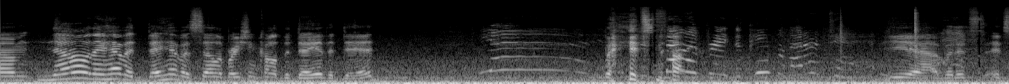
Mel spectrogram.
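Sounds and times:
car rumble inside cabin: 0:00.0 - 0:10.0.

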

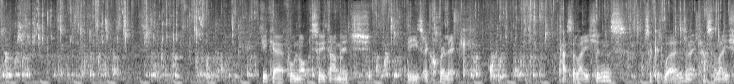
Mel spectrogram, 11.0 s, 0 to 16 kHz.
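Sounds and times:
tap water running into sink: 0:00.0 - 0:11.0
toothbrush scrubbing plastic: 0:00.0 - 0:11.0.

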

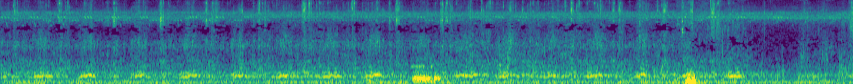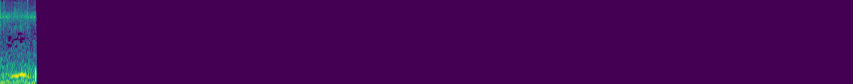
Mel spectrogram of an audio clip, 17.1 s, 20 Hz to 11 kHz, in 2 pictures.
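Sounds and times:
dove cooing: 0:00.0 - 0:08.9
faint high-pitched drone: 0:00.0 - 0:08.9.

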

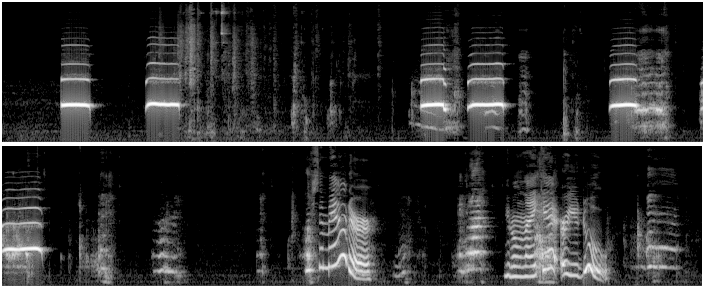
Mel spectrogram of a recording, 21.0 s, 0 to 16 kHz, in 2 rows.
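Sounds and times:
dog whining and howling: 0:06.1 - 0:08.0, 0:09.1 - 0:12.2, 0:16.4 - 0:17.9, 0:20.0 - 0:20.8.

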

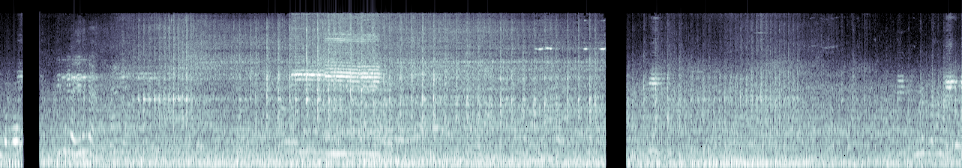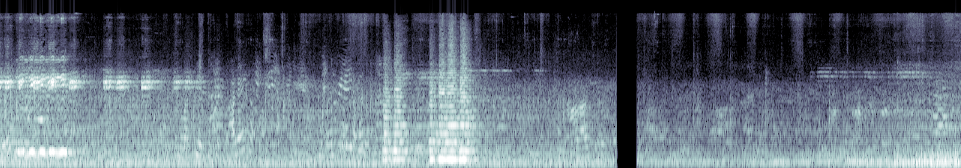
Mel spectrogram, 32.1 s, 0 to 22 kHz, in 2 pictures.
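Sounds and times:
motorcycles running: 0:00.8 - 0:26.2, 0:27.0 - 0:32.0.

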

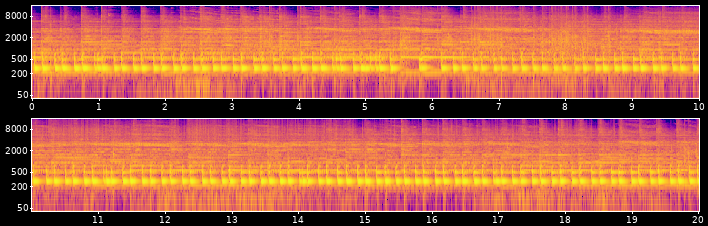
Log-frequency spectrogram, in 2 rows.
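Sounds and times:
drum and gongs beaten fast: 0:00.0 - 0:20.0.

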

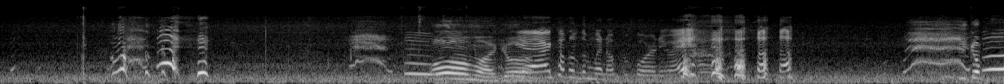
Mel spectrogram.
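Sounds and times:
wind and surf hiss: 0:00.0 - 0:10.0.

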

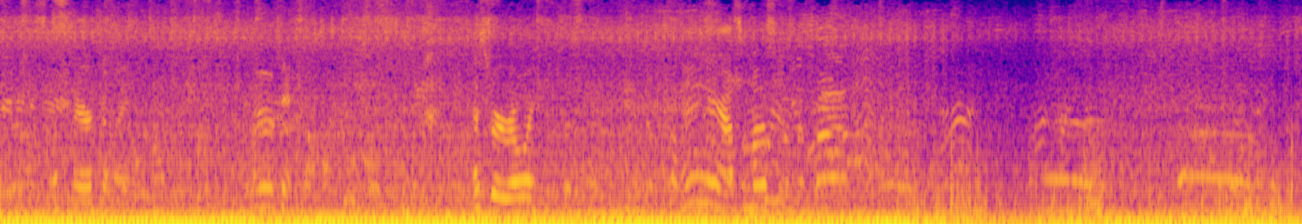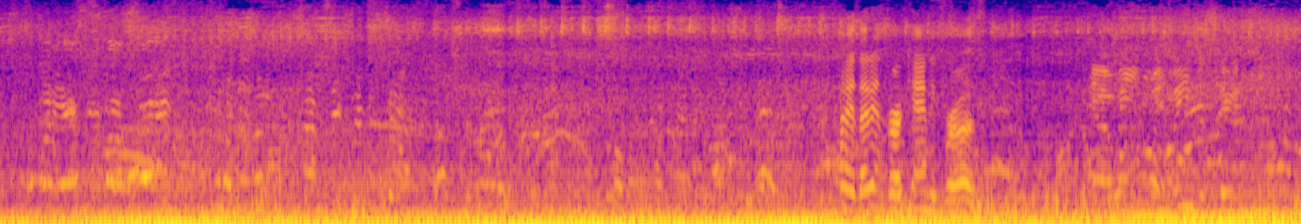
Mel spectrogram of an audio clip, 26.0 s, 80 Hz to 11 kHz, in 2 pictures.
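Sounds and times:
onlookers chatting and calling out: 0:00.0 - 0:26.0
vehicle engines humming: 0:00.0 - 0:26.0.

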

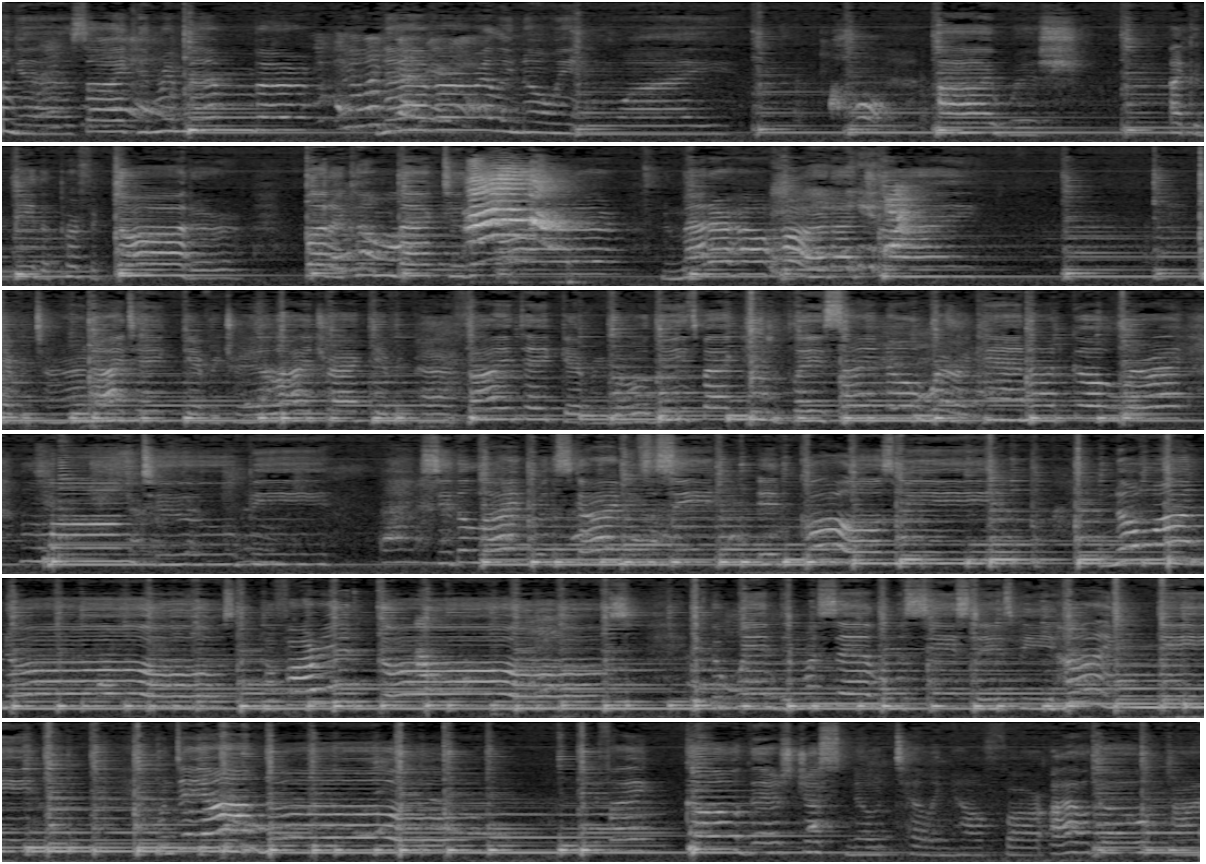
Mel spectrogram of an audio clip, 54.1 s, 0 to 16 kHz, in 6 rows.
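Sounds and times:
woman singing: 0:00.0 - 0:16.6, 0:17.7 - 0:54.0
ukulele strumming chords: 0:00.0 - 0:52.2, 0:52.9 - 0:54.0.

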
